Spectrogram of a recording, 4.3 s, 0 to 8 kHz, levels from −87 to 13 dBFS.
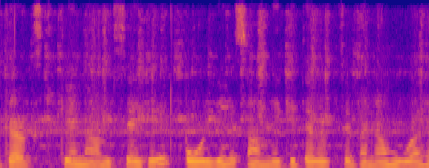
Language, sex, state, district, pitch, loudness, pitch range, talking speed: Hindi, female, Punjab, Kapurthala, 190 Hz, -17 LUFS, 190-200 Hz, 165 wpm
